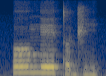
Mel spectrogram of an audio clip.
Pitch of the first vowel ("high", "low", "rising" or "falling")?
high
